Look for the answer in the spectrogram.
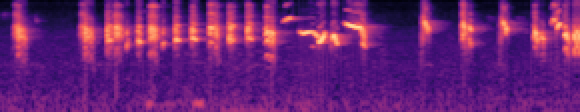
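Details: Lure recording of a long-tailed shrike in full song, a fast series of rasping, chattering notes with slurred whistles and mimicry-like twists in the middle, continuing after a short break.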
